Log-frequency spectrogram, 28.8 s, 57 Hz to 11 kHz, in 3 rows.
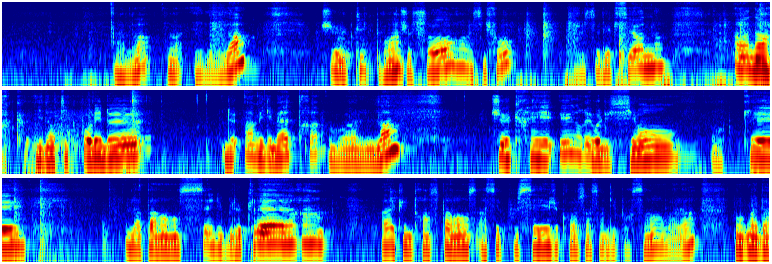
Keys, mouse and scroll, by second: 1.1 click, 2.7 click, 11.5 KP_1, 12.1 Return, 13.6-14.8 drag, 15.3 Return, 17.1 click, 18.7 click, 19.0 click, 20.0 click, 20.3 ctrl+click, 20.8 ctrl+d, 21.7 click.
